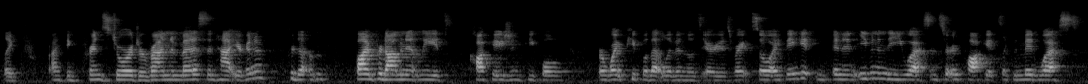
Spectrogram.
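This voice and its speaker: A woman's voice: mid-range voice, fairly even intonation, fast talker, sharp tone. A woman of twenty-five speaking as a panelist, chatty and often tagging her points with "right?". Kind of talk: casual discussion.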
